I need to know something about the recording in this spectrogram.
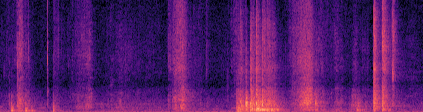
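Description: Handling noise of a removed engine part: scattered clicks and knocks, with a louder rubbing scrape about two and a half seconds in, over a steady low hum.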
